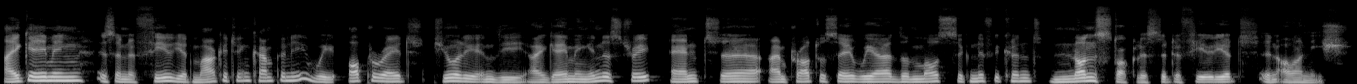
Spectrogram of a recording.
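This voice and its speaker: A man's voice: mid-range voice, a little mellow, no room sound. German-accented middle-aged man, dry sound. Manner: measured, storytelling, speaks in full explanatory sentences. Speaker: guest, company executive and lecturer. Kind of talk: conversational podcast interview.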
